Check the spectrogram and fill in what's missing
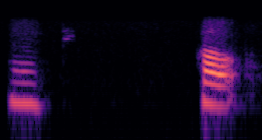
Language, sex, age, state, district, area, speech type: Marathi, female, 30-45, Maharashtra, Washim, rural, conversation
